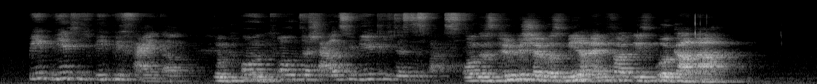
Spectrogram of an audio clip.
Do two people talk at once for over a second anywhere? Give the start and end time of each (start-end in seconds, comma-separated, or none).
none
